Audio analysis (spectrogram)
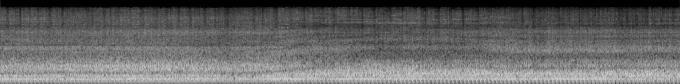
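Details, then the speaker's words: Bolens self-propelled mower after regapping the ignition coil to the flywheel, which had caused no spark: starts on first pull and holds a constant clean buzz at steady speed, no stumbling or surging; normal running. "so I can hear it does run good and start it up on the first pole which is always a plus"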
